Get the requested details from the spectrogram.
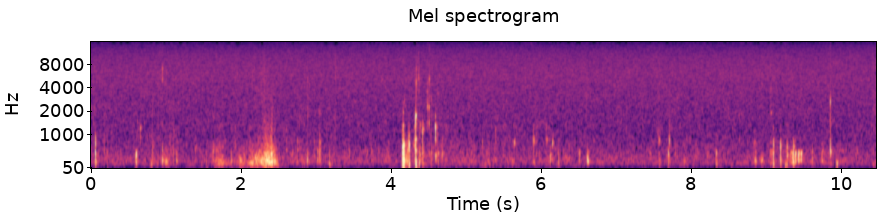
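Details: Normal bowel sounds (borborygmi) a few hours after a huge meal: quiet gurgles and a few brief rumbling bursts over faint hiss.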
